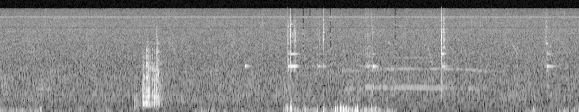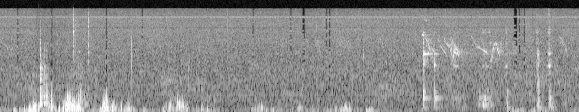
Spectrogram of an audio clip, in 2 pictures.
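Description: Metal parts clank and knock close by.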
